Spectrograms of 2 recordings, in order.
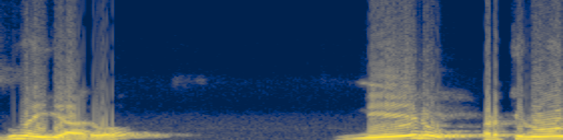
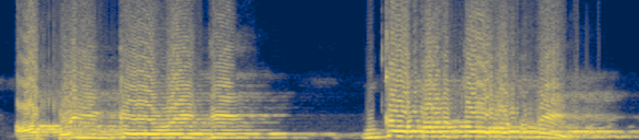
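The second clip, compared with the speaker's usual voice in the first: fervent preaching; 10 semitones higher than usual. Acted. Pastor calling out to the church about the fire. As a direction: stretch it out with fervour.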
